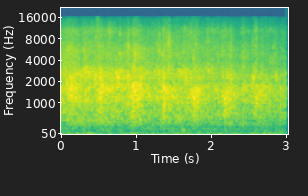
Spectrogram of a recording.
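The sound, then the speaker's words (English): An audience claps their hands together, a dense, steady wash of applause that keeps an even loudness for about three seconds with no voices standing out. “If you believe that, clap your hands, that he is sovereign God.”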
